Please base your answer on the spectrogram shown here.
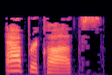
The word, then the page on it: apricots: British English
